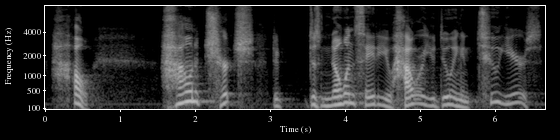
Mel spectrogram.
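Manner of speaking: slow, drawn-out incredulous question; appalled disbelief. Retold or imitated. Speaker voices appalled disbelief.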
